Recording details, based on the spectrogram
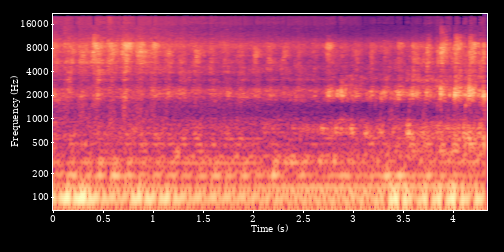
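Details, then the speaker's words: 1968 Pontiac LeMans first start after engine rebuild and bodywork, timing about 9°, no leaks, cold; deep, steady idle with even low exhaust pulses, no knocks or ticks; healthy. "This thing sounds mean as a snake. It is mean as a snake."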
